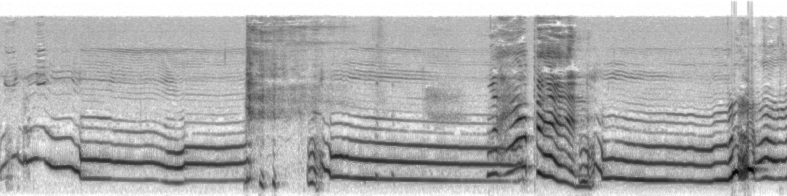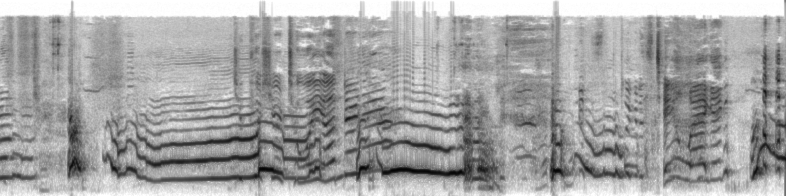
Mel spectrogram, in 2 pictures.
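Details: Sully, a house dog, howls in protest after pushing his bone under the sofa: long, steady, mournful howls that bend up and down and last several seconds each, while a woman keeps asking what happened.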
